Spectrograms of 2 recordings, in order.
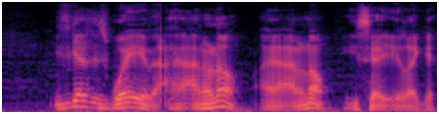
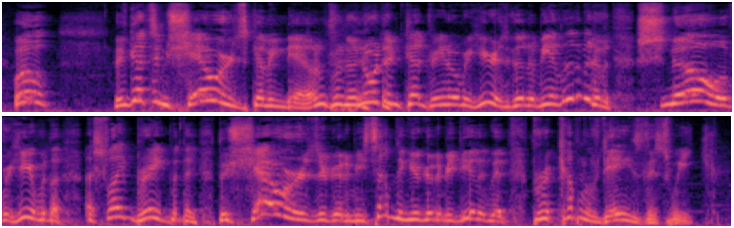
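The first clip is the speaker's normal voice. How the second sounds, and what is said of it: Imitates a TV weatherman's voice. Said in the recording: “that was a good impression ... Here's the thing about weathermen”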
